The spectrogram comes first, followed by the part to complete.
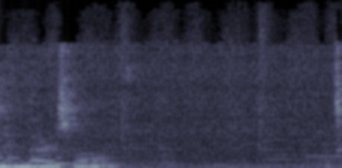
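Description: A woman's voice finishing a word, then a quiet stretch with faint steady background music.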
